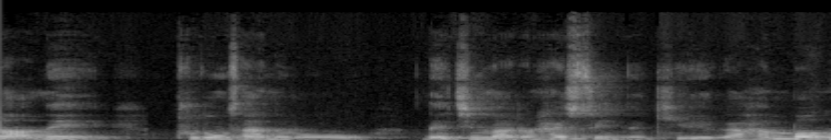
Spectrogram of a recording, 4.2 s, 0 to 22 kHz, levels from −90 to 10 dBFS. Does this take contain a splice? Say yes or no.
no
